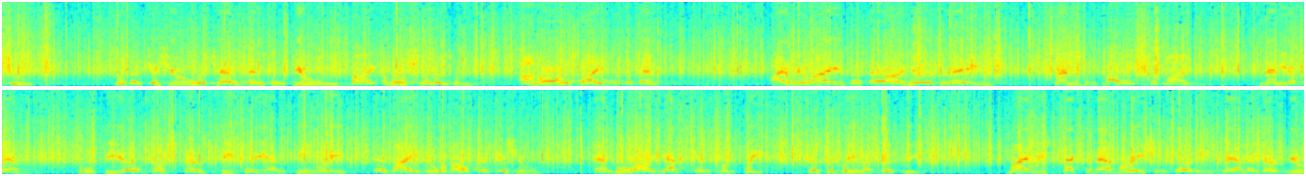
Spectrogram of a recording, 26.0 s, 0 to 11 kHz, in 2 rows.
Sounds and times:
Male speech, man speaking: 0.0s - 0.4s, 1.2s - 6.8s, 7.7s - 12.0s, 12.6s - 22.2s, 23.1s - 26.0s
Narration, monologue: 0.0s - 26.0s.

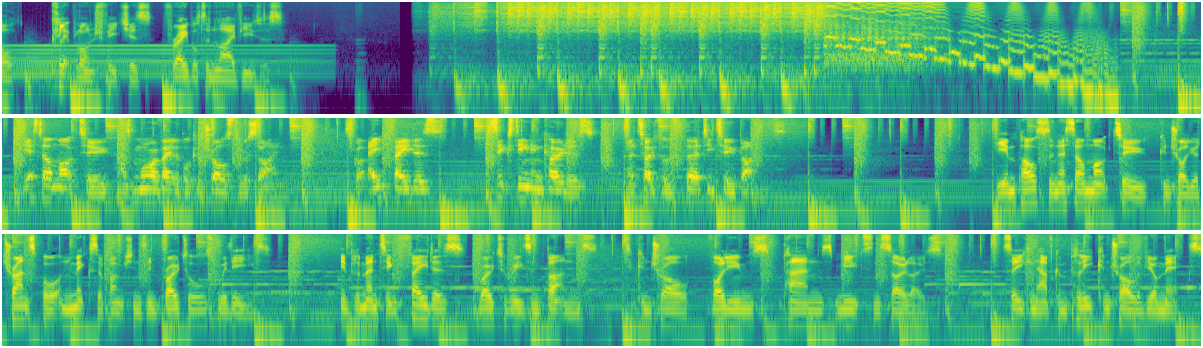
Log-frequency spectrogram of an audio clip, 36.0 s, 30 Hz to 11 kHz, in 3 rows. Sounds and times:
Speech: 0.0s - 2.9s, 12.1s - 14.8s, 15.4s - 19.9s, 21.9s - 26.7s, 27.4s - 33.4s, 34.0s - 35.9s
Music: 0.0s - 35.9s.

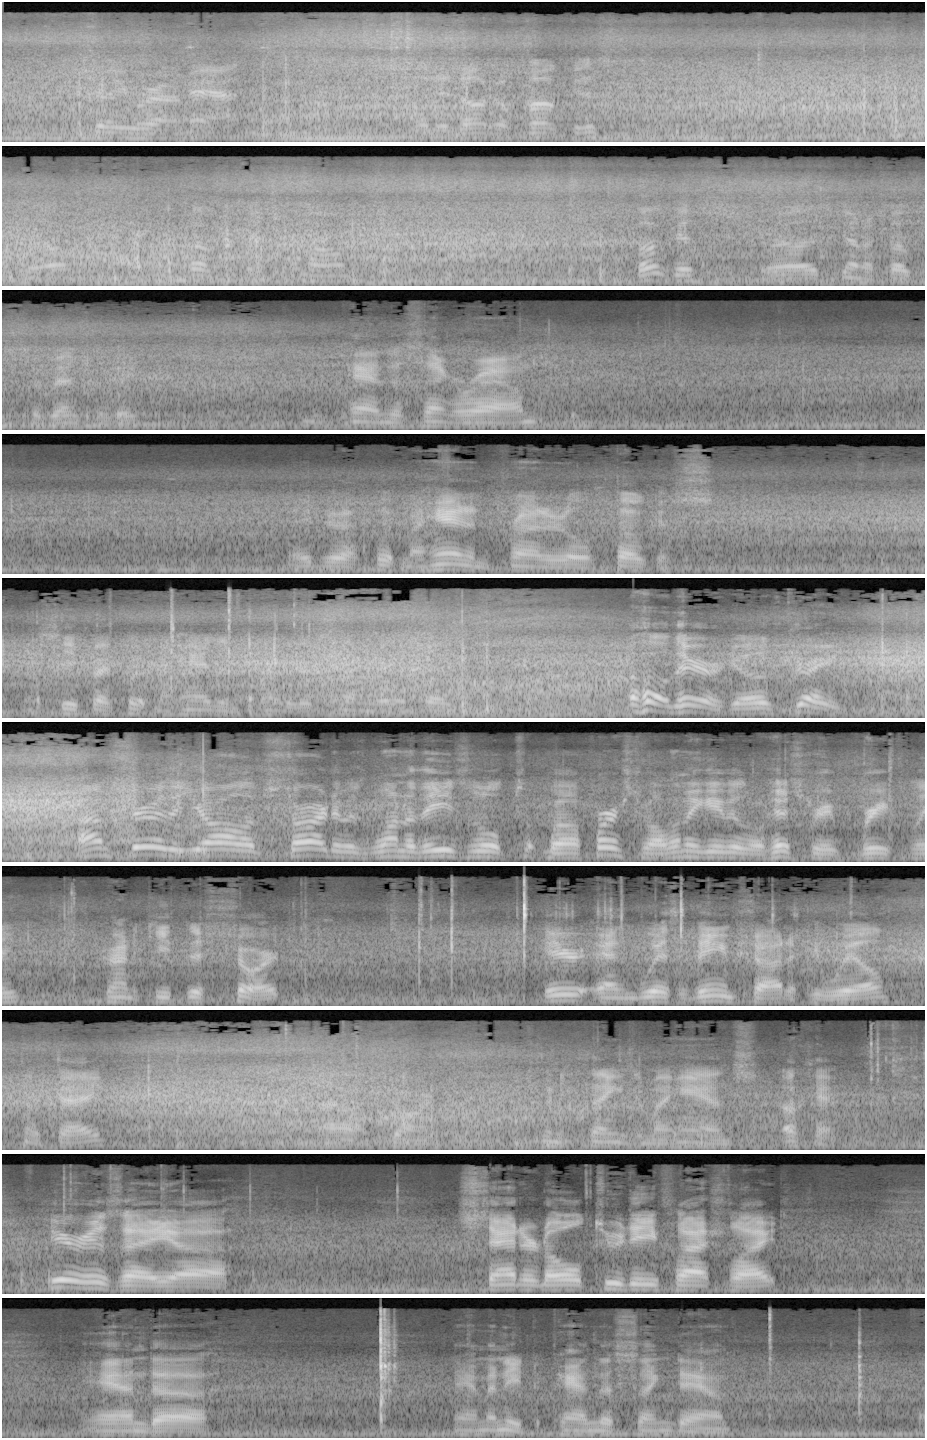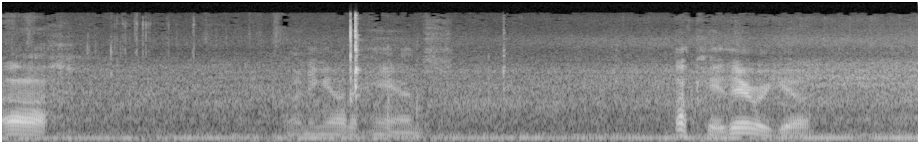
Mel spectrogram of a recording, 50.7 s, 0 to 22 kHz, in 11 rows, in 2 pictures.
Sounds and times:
Vehicle: 0.0s - 50.7s
Speech: 0.4s - 1.2s, 2.0s - 3.1s, 4.6s - 6.5s, 7.7s - 10.0s, 10.7s - 12.1s, 15.3s - 17.4s, 18.6s - 20.8s, 21.6s - 22.7s, 23.4s - 29.1s, 30.4s - 32.9s, 33.8s - 38.1s, 39.2s - 40.8s, 42.0s - 42.6s, 43.8s - 45.2s, 46.1s - 46.5s, 47.6s - 48.4s, 49.5s - 50.2s.

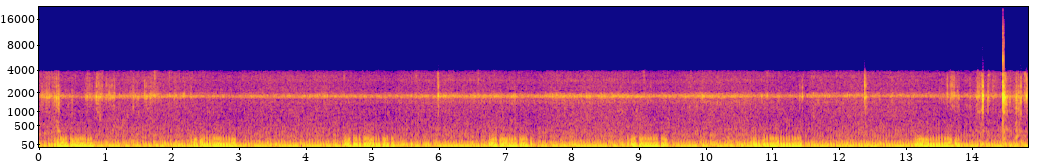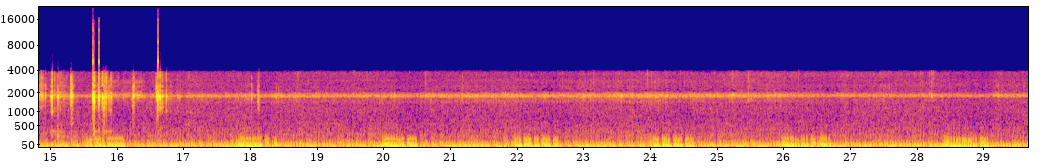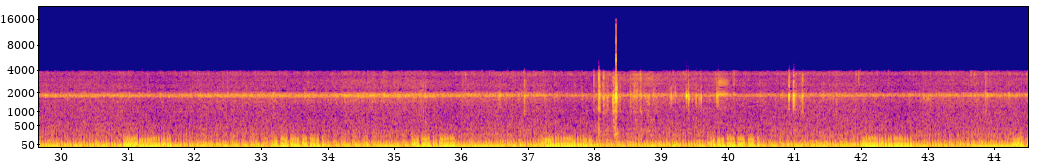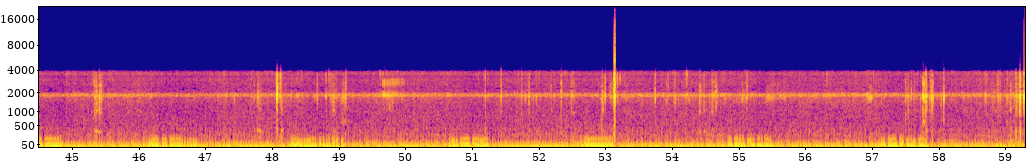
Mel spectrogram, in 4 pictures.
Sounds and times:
Rattle: 0.0s - 59.3s.

